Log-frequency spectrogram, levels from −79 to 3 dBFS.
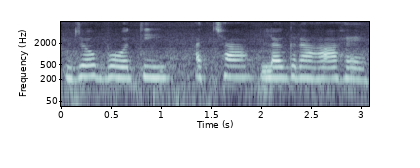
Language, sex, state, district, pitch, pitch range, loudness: Hindi, female, Haryana, Jhajjar, 225 Hz, 220-230 Hz, -14 LUFS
